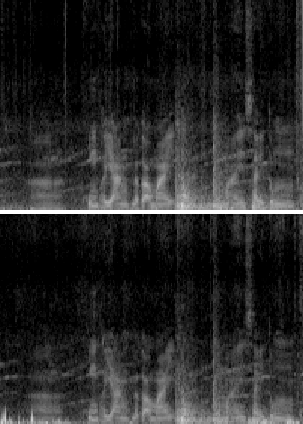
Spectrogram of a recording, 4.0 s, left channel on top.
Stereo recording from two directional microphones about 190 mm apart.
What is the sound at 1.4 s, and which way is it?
Speech, 10° left (ahead or behind).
